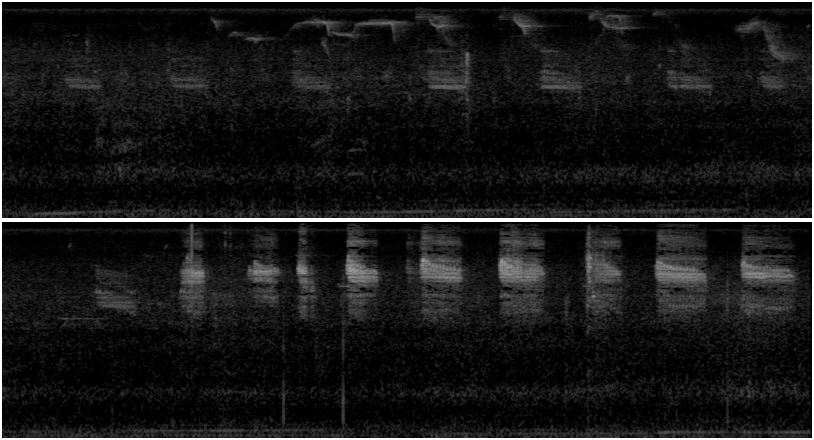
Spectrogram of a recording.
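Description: Songbirds singing in a garden: short repeated chirps about once a second, turning louder and quicker, about two a second, some ten seconds in, over a low steady hum.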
